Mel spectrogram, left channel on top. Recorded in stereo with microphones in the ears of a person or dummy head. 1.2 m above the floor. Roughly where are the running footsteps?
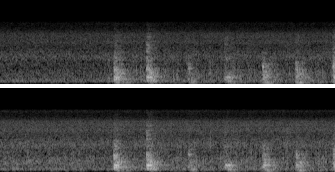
Right.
